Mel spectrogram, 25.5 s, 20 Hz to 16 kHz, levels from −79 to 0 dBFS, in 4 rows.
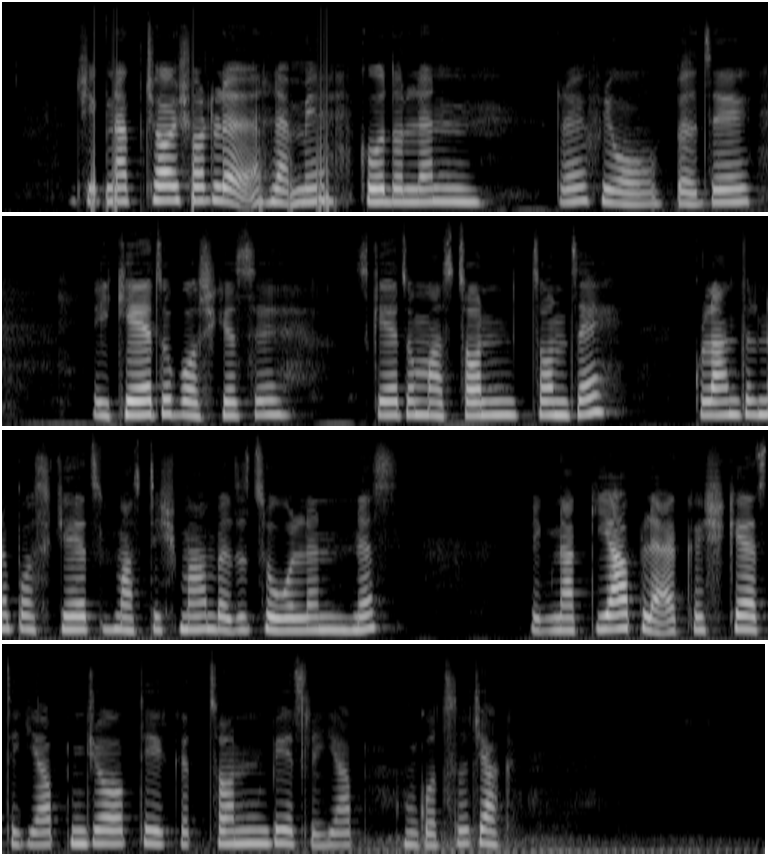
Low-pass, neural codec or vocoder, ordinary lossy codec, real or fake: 14.4 kHz; none; none; real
